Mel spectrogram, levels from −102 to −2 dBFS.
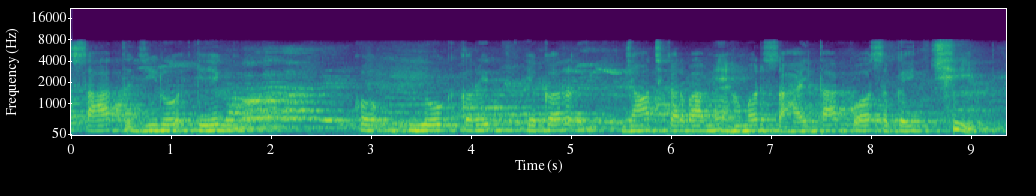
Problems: background sounds at intervals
